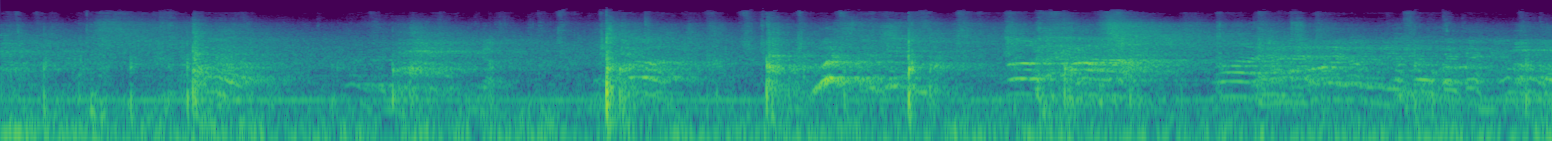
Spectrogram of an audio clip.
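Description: Tennis balls bounce on a hard court.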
